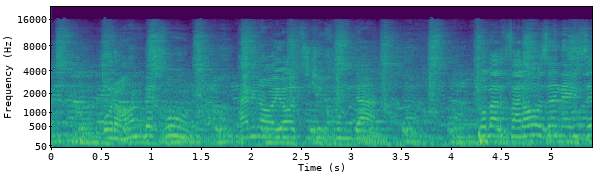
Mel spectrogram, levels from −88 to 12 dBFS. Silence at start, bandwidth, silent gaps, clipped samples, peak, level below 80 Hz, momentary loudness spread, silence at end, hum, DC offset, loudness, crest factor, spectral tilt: 0 s; 16.5 kHz; none; under 0.1%; -2 dBFS; -34 dBFS; 5 LU; 0 s; none; under 0.1%; -14 LUFS; 14 dB; -4 dB/octave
